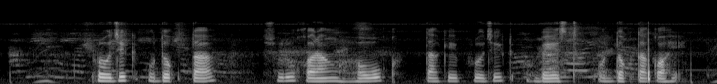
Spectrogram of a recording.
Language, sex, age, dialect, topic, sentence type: Bengali, male, 18-24, Rajbangshi, banking, statement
